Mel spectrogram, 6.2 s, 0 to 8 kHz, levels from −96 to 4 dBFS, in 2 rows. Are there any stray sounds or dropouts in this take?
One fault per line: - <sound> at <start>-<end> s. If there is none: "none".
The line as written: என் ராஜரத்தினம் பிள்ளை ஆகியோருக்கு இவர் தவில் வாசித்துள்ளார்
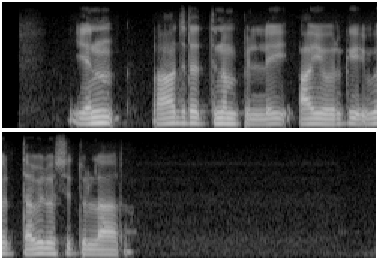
none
